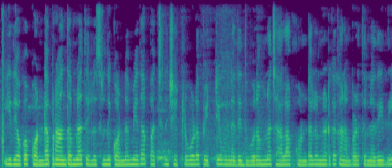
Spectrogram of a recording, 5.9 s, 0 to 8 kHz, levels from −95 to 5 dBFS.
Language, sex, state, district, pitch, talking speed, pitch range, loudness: Telugu, female, Andhra Pradesh, Guntur, 200 Hz, 215 wpm, 195-210 Hz, -17 LUFS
